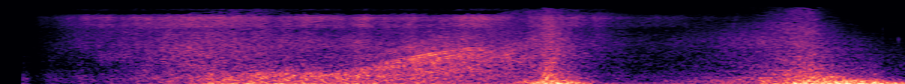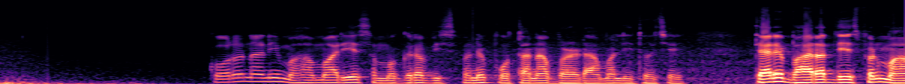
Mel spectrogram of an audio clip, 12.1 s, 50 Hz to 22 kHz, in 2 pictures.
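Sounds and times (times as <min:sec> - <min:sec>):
rushing whoosh: 0:00.2 - 0:07.7.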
